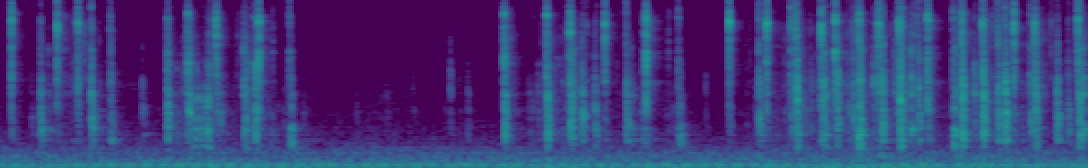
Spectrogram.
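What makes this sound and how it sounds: Fingertips with long red nails tap a Lofree plastic mechanical keyboard with a plastic frame and round keycaps, making about thirty quick, bright clicks. The clicks come in bursts with a short quiet pause in the middle. Each click is crisp and dies away almost instantly.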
